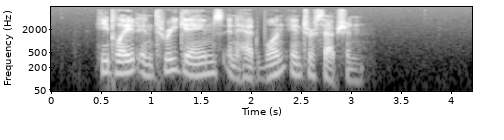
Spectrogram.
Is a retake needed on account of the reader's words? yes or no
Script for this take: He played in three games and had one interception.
no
